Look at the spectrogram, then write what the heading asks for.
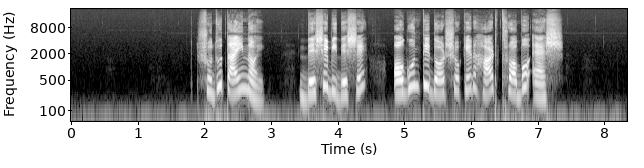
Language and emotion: Bengali, neutral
